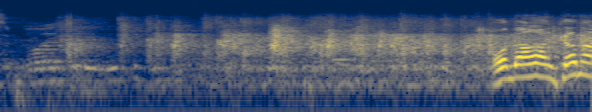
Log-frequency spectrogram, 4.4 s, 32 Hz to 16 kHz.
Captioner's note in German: Beifall bei der CDU und dem BÜNDNIS 90/DIE GRÜNEN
